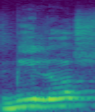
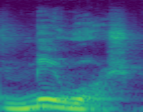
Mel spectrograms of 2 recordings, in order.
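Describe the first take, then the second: First: The L in the name is clearly pronounced. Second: The L in the name is not pronounced. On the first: The speaker calls it wrong. "no es Milos" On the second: The speaker calls it right. "la L del apellido es, eh, es muda, no suena"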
